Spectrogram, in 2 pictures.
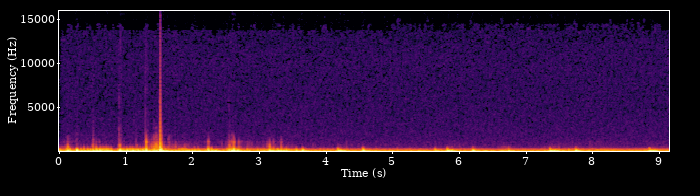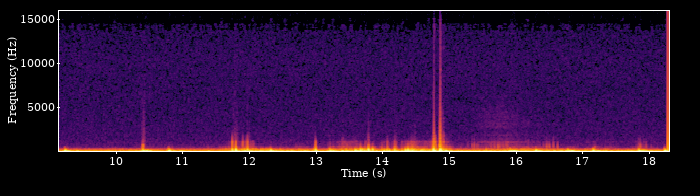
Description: Here’s another slow file for you all, recorded at my mitral valve this time. As usual, I was just lying on my back.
